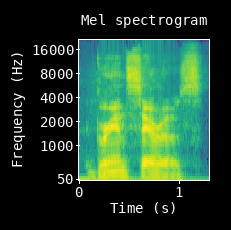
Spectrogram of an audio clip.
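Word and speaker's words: Grandserows: Grand Ceros.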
